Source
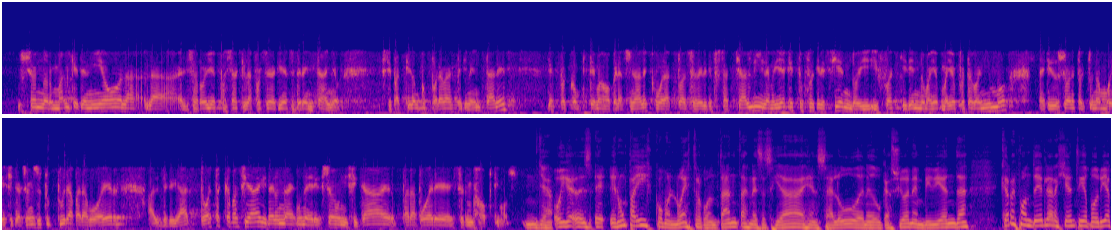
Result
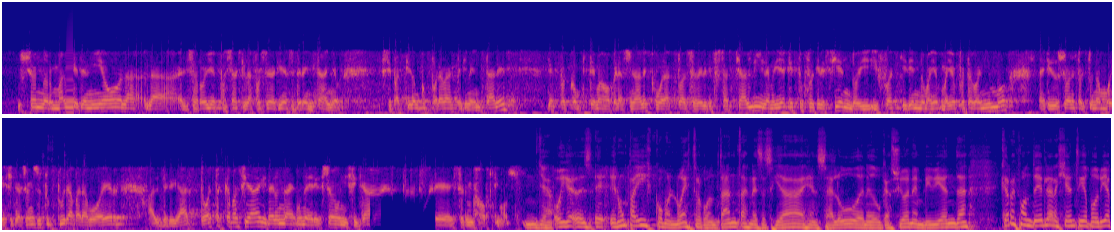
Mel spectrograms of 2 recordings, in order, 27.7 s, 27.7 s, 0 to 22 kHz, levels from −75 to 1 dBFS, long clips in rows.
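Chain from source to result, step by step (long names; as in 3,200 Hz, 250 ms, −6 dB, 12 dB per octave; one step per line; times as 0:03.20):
in parallel at +3 dB: brickwall limiter −29 dBFS, peak gain reduction 10 dB
0:18.47–0:19.30: on the sum: Chebyshev high-pass filter 1,500 Hz, order 5
single-tap delay 137 ms −23 dB
buffer that repeats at 0:00.80, samples 512, times 7
level that may fall only so fast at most 140 dB per second
level −3.5 dB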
